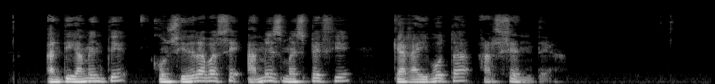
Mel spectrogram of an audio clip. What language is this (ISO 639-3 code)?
glg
